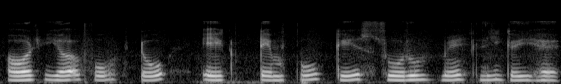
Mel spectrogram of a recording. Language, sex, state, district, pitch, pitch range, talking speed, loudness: Hindi, female, Bihar, Patna, 205 Hz, 195-215 Hz, 115 wpm, -19 LUFS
